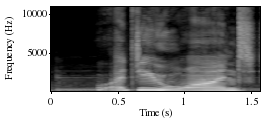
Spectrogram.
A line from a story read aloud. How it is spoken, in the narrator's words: Ben sobbed to the ground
